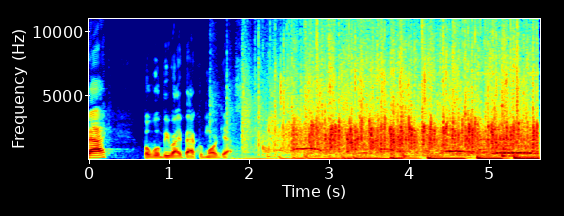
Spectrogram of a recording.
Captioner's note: audience cheering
